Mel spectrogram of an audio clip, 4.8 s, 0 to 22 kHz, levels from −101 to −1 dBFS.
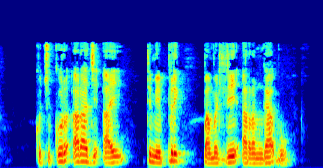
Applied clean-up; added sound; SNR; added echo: none; none; none; none.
